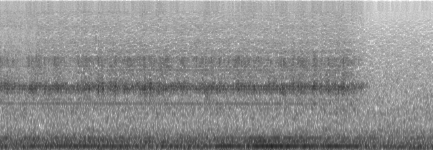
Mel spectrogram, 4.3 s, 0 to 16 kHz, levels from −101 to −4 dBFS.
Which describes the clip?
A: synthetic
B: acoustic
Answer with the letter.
B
